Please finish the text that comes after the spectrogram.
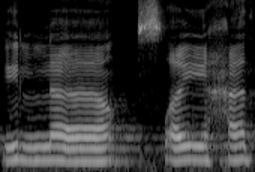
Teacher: إن كانت إلا صيحة حمزہ کو لام کے ساتھ ملانا ہے، لام کے اوپر تشدید ہے، الف مدہ بھی ہے، تشدید میں زور دیں گے، الف مدہ کو کھینچیں گے ، إلا صيحة صاد کو یا کے ساتھ ملانا ہے، صاد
